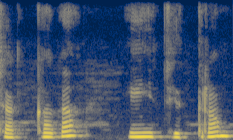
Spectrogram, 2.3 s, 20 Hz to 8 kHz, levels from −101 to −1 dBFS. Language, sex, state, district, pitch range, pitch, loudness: Telugu, female, Andhra Pradesh, Sri Satya Sai, 220-270 Hz, 230 Hz, -15 LUFS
